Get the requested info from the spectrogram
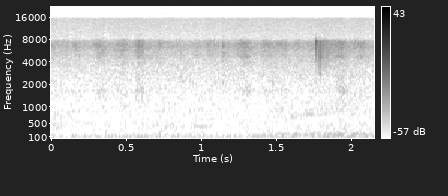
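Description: Ballpoint pen faintly scratching across notebook paper in short strokes as a word is written, over a low steady room hum.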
